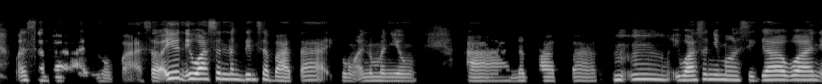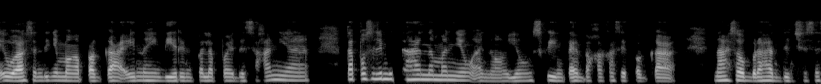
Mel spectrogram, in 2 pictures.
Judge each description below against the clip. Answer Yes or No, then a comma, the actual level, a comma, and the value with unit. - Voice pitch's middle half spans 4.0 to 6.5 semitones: No, average, 3.5 semitones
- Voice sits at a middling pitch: Yes, medium, 180 Hz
